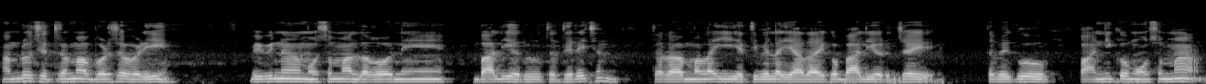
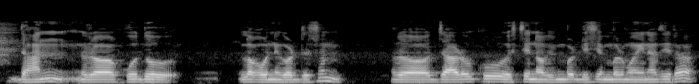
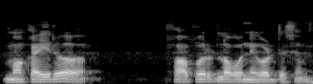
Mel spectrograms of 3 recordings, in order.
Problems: none marked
